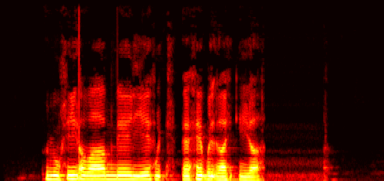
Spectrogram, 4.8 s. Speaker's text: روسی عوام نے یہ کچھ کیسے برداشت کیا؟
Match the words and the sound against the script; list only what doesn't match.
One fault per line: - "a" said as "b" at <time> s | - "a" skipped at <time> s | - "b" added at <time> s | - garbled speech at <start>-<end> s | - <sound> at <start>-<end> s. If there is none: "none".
none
